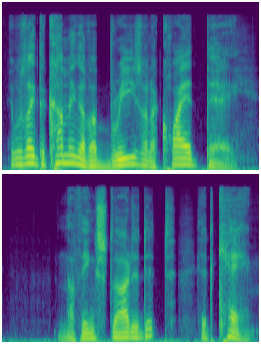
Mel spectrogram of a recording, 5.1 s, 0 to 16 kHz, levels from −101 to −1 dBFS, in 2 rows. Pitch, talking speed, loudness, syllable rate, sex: 115 Hz, 200 wpm, -18 LUFS, 5.2 syllables/s, male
